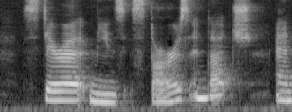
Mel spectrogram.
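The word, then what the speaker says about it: Sterre: somebody so yeah and if they see the spelling with an e they may pronounce it incorrectly um stira or something like this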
